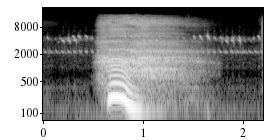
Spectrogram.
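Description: A person's long, breathy sigh with a falling pitch, starting about half a second in and fading away over about a second. Crickets chirp steadily behind it.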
